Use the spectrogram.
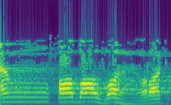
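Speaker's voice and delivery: أنقض ظهرك drawn out very slowly, the ض and ظ kept separate; slow Quranic demo; slow recitation demo. Shown as a demonstration. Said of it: "ثم أتى بالمثال فقال".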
